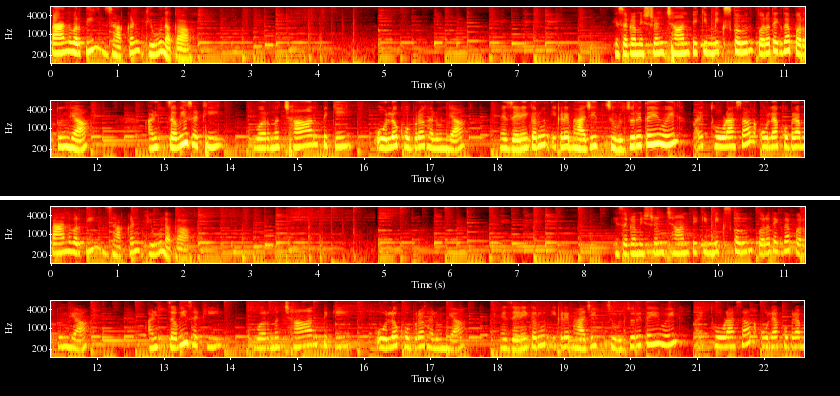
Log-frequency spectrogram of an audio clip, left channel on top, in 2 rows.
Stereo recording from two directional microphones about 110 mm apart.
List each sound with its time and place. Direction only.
0.0 s a woman's voice: 40° left (ahead or behind)
8.4 s a woman's voice: 40° left (ahead or behind); by 11.9 s 60° left (ahead or behind)
11.9 s music: centre (ahead or behind)
12.7 s a woman's voice: 25° left (ahead or behind)
14.4 s music: 30° left (ahead or behind)
14.8 s a woman's voice: 45° left (ahead or behind)
16.2 s a woman's voice: 30° left (ahead or behind)
20.0 s a woman's voice: 50° left (ahead or behind)
20.9 s a woman's voice: 35° left (ahead or behind)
